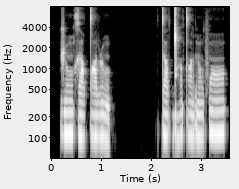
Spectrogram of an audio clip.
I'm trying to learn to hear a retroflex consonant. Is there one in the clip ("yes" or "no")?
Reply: yes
